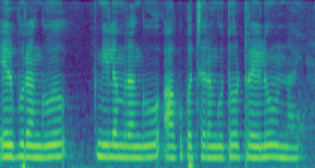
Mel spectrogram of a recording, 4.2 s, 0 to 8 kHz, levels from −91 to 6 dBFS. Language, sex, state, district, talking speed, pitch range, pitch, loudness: Telugu, female, Telangana, Mahabubabad, 115 wpm, 195-210 Hz, 205 Hz, -15 LUFS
